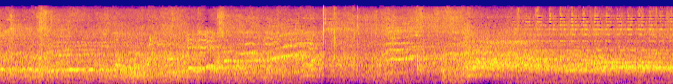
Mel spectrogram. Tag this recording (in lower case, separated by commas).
speech, inside a public space, music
